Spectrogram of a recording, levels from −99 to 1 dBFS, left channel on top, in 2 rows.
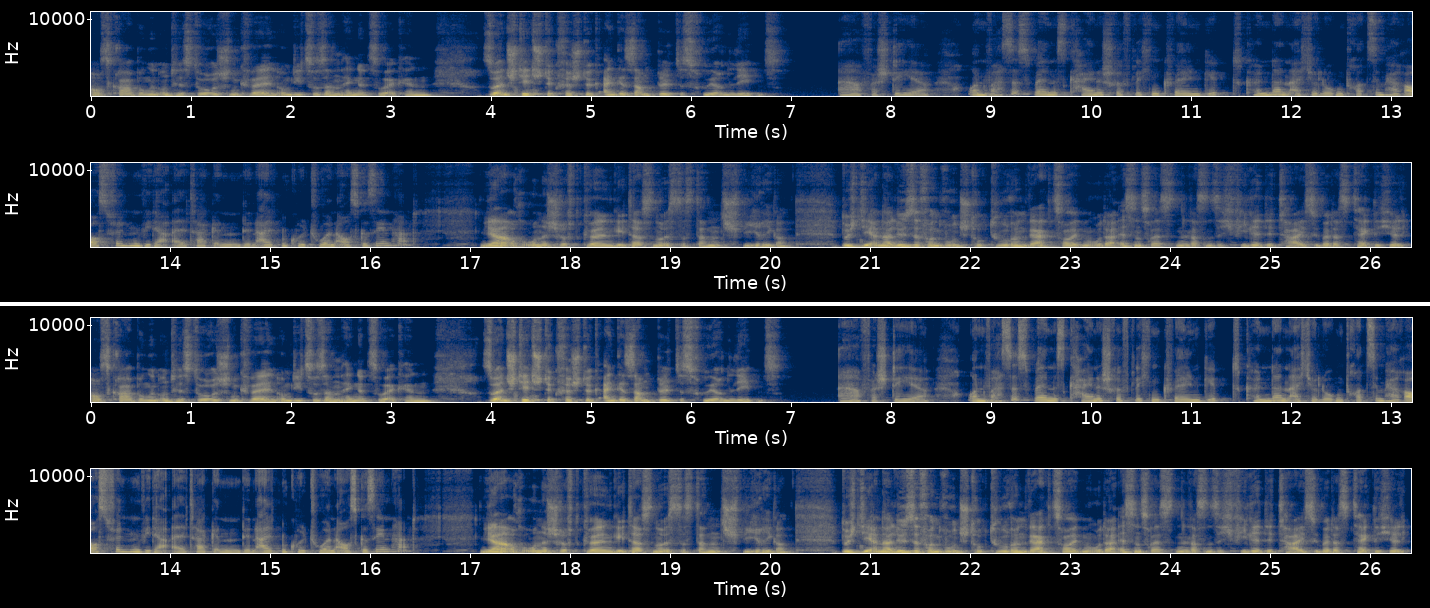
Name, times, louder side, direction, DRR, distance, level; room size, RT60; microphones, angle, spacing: voice 1, 0.0-6.9 16.8-26.4, right 2 dB, 25° right, 0.6 m, -32 dB
voice 2, 7.5-11.3 11.6-16.4 21.1-21.3, right 1 dB, 55° right, 1.4 m, -36 dB
18.0 x 6.1 x 8.2 m
head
